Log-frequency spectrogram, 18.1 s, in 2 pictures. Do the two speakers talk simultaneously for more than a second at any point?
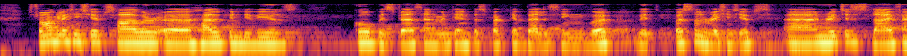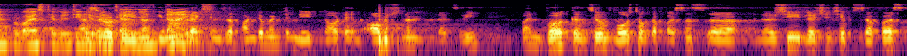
Yes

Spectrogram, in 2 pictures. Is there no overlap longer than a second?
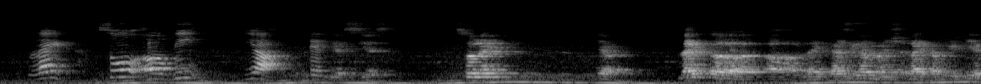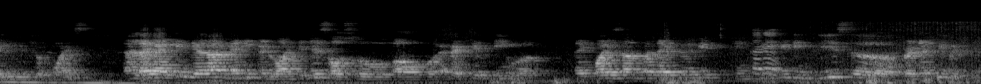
Yes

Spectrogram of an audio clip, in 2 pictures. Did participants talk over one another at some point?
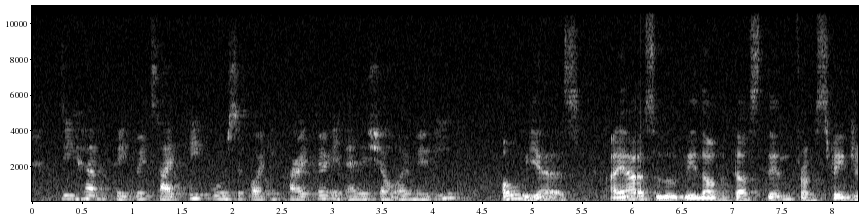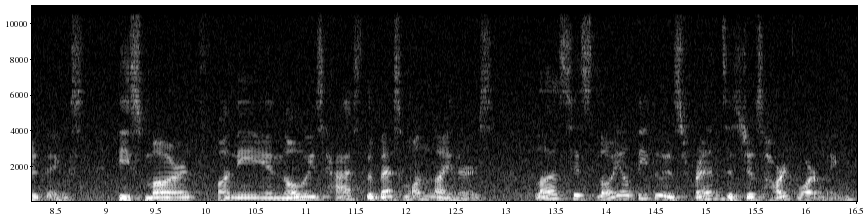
No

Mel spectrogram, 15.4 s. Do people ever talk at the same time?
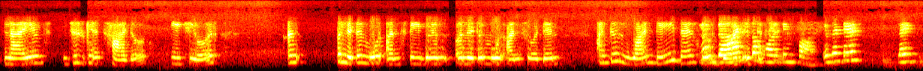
Yes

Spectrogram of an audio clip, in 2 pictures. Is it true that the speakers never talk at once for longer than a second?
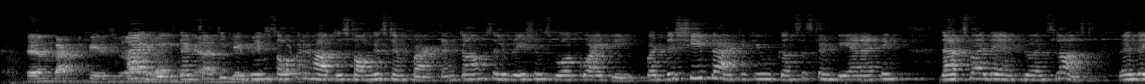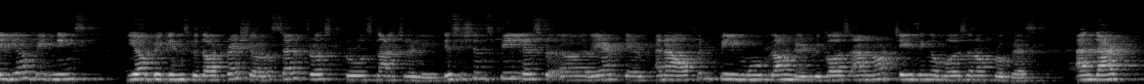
No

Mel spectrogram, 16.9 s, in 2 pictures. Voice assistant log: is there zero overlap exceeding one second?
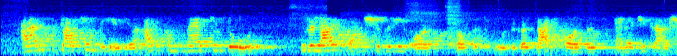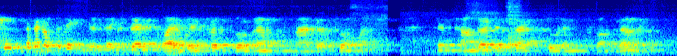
Yes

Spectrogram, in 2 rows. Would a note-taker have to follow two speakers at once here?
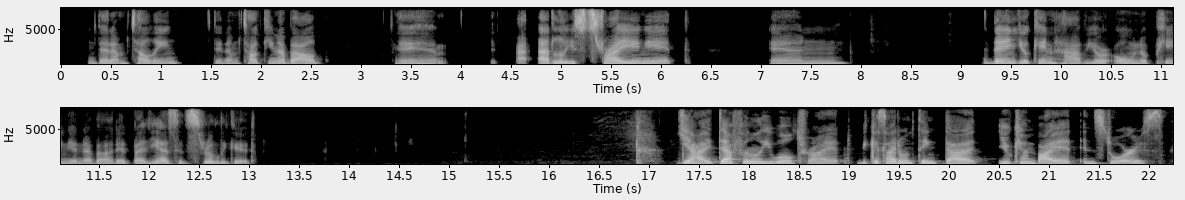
No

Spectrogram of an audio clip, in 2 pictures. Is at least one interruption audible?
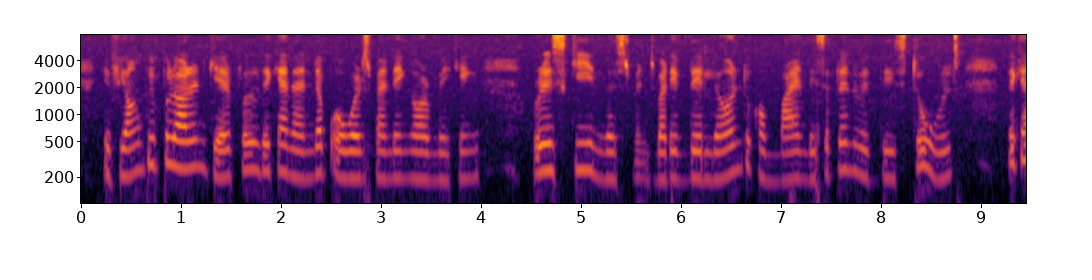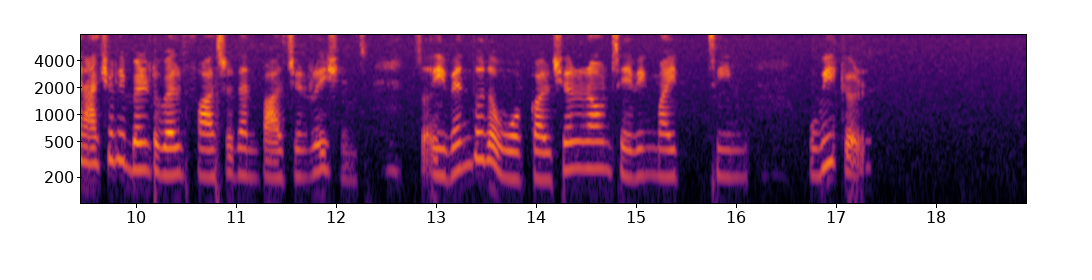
No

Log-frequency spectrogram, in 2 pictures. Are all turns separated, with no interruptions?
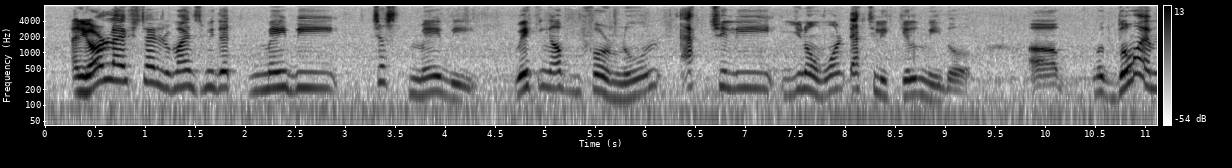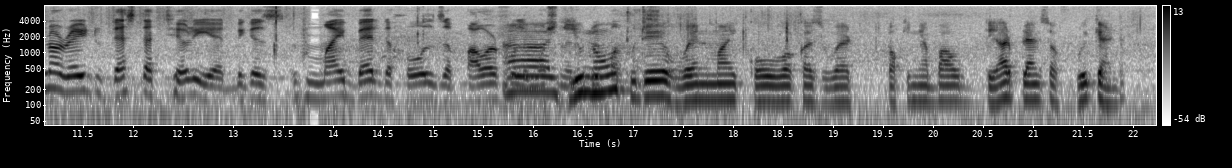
No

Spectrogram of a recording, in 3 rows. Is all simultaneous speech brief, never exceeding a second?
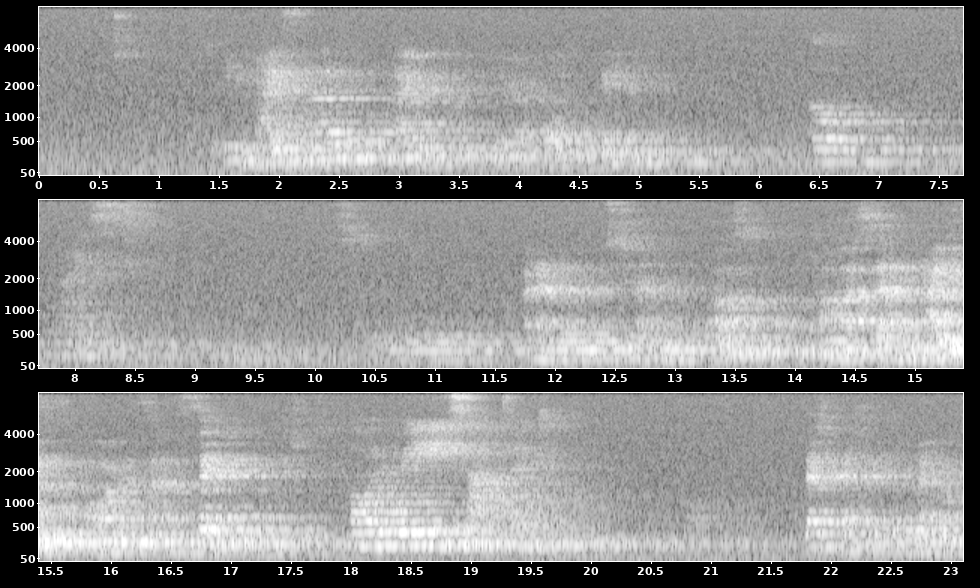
Yes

